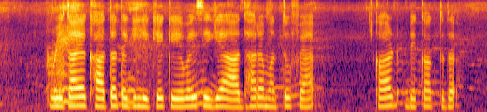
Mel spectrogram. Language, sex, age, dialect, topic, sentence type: Kannada, female, 18-24, Northeastern, banking, statement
